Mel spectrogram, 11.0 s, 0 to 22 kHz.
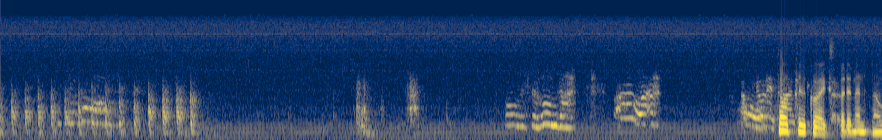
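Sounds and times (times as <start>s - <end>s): rapid knocking on a door: 0.0s - 2.6s.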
